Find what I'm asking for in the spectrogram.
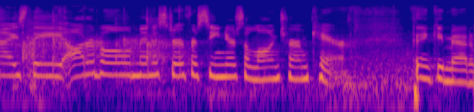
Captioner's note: applause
